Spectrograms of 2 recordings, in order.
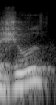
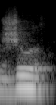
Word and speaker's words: joule: Joule or joule, but because the inventor was a French, so joule is the correct pronunciation, but joule is okay.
